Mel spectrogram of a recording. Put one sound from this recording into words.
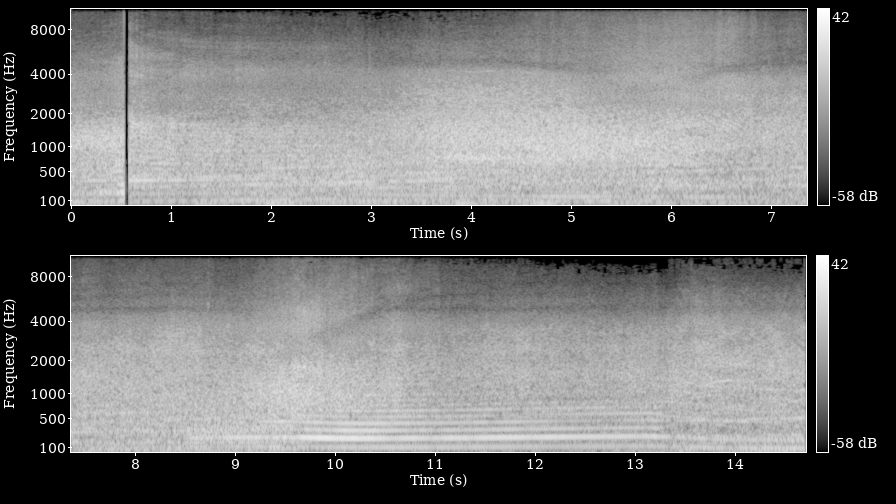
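Car engines roar loudly as cars speed past outdoors.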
